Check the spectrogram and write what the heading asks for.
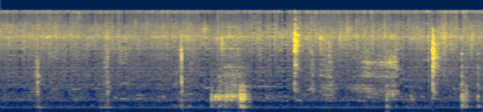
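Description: Chicken-breast cutlets frying in a pan with a steady sizzle, under a few sharp, uneven taps of a knife cutting sauerkraut on a cutting board. A louder bump comes about halfway through.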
